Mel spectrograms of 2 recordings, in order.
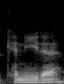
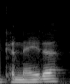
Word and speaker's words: Kaneda: pronounced his name wrong I've always thought his name was Candida but it's actually Kannada I'm pretty sure so yeah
